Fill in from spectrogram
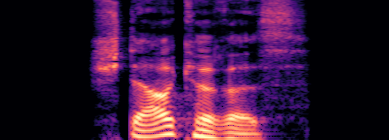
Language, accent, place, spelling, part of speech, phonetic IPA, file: German, Germany, Berlin, stärkeres, adjective, [ˈʃtɛʁkəʁəs], De-stärkeres.ogg
- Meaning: strong/mixed nominative/accusative neuter singular comparative degree of stark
